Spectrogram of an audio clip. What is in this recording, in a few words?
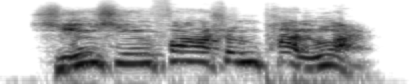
advisor notification planet in revolt, chinese; Stellaris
